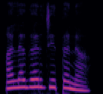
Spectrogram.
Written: ಅಲಗರ್ಜಿತನ

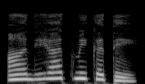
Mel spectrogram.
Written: ಆಧ್ಯಾತ್ಮಿಕತೆ

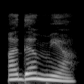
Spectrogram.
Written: ಅಧೋಮಾಯೆ

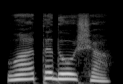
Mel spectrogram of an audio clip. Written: ವಿತ್ತಾಧೀಶ

